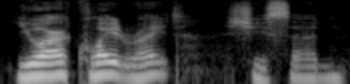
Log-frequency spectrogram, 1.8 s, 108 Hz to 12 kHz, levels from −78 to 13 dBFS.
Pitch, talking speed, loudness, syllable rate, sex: 160 Hz, 205 wpm, -20 LUFS, 5.9 syllables/s, male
